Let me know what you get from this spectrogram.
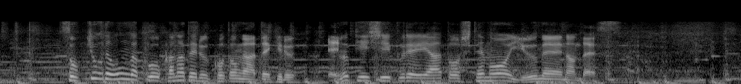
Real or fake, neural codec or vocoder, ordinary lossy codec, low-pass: fake; codec, 16 kHz, 6 kbps, DAC; none; none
